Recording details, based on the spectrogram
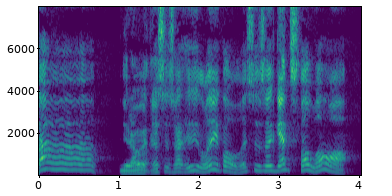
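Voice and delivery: very high, slow, climbing scream, stretched "ah". Imagining Chuck Schumer running to the microphone: imitating Chuck Schumer screaming. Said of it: "start screaming".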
